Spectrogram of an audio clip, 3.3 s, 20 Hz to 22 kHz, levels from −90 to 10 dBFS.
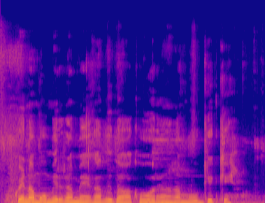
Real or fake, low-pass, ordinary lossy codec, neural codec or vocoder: fake; 19.8 kHz; none; vocoder, 48 kHz, 128 mel bands, Vocos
